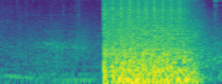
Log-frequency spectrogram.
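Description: A gun fires in rapid bursts, loud and sharp.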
